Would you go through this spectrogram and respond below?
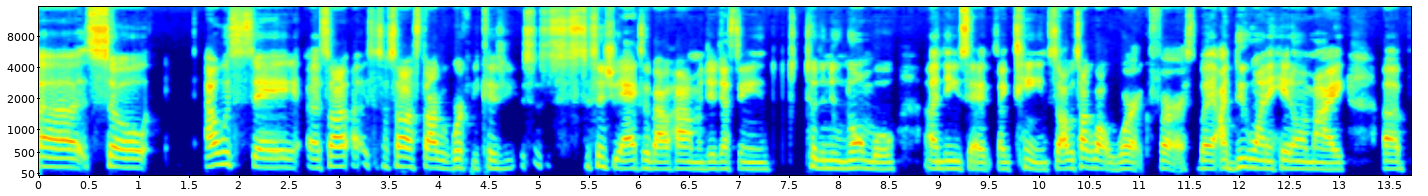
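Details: Adult woman who has stuttered since she began to speak, around age four or five: stuttering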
